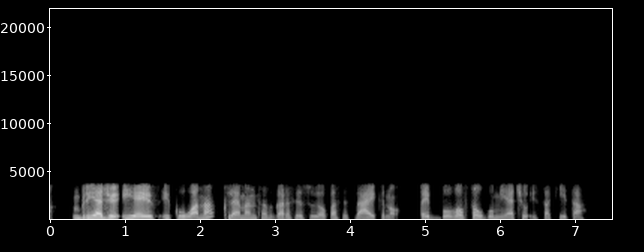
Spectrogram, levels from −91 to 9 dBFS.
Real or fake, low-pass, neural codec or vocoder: fake; 3.6 kHz; codec, 16 kHz in and 24 kHz out, 1 kbps, XY-Tokenizer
